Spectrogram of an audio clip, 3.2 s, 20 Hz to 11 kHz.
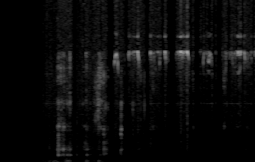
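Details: Great tit nestlings on their ninth day, begging while being fed at a nest watched by webcam in Ostwald on 15 June 2020. Thin, very high squeaky begging notes start after a second of loud rustling and scrabbling in the nest.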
